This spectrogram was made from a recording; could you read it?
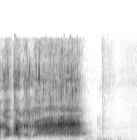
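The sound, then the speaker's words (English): A person lets out a loud, strained scream for about a second, imitating the shrieking mom from the TV show Malcolm in the Middle, then it cuts off abruptly into near quiet. “All I can I close my eyes and all I see is the mom screaming her freaking head off about something, you know, in silence.”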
